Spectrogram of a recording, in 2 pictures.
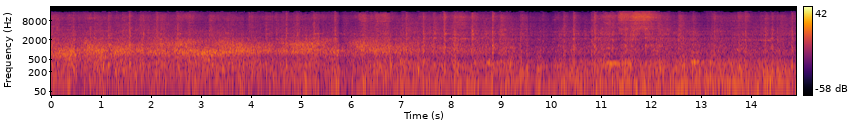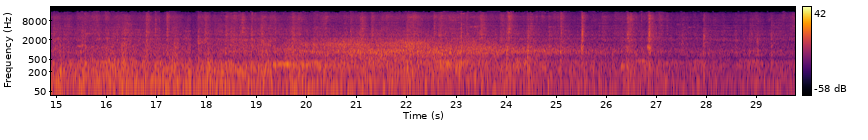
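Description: Freight cars rolling past on the rails: a steady rumble with wheels clicking over the rail joints. It fades over the last few seconds as the tail of the train draws away.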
